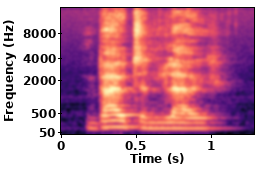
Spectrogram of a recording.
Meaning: 1. rural people, rustics (people not living in towns or cities) 2. outdoors people 3. any outsiders, strangers (as seen from the perspective of a town or city) 4. plural of buitenman
- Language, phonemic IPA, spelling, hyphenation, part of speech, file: Dutch, /ˈbœy̯.tə(n)ˌlœy̯/, buitenlui, bui‧ten‧lui, noun, Nl-buitenlui.ogg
